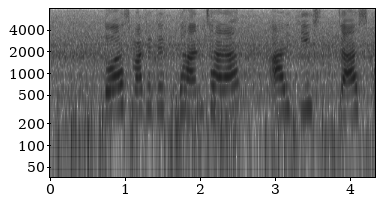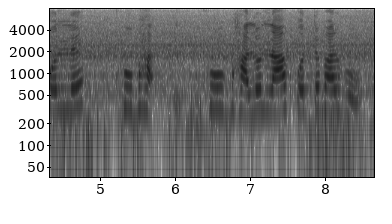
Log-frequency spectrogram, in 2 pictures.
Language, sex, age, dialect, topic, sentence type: Bengali, female, 25-30, Rajbangshi, agriculture, question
